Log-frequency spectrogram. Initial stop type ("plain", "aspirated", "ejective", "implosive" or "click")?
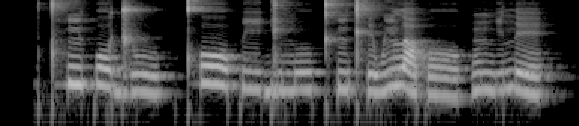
aspirated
